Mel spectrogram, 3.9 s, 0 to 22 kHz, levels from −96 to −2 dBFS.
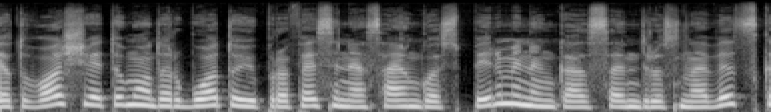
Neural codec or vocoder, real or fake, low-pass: none; real; 19.8 kHz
